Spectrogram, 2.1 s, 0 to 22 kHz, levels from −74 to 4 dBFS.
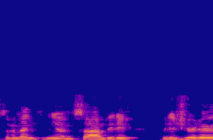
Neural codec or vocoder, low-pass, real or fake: codec, 16 kHz, 4.8 kbps, FACodec; 7.2 kHz; fake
